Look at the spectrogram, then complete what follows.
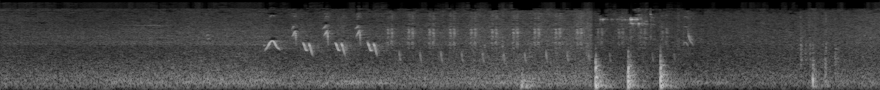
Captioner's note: knocking on the door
